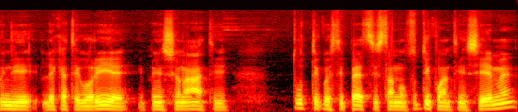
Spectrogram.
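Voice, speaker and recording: Against a quiet background, a man with a fairly low pitch and a dark, mellow tone talks at a fairly quick pace with ordinary pitch variation. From northern Italy (Milan). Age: 40s. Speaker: trade union workplace representative. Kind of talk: interview testimony.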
